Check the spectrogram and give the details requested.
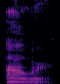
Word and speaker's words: hour: chef chef okay so there are a few words that start with silent h like and hair honest air honest honor and hour so again um these are words that start with a silent h air honest our and honor okay so in American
